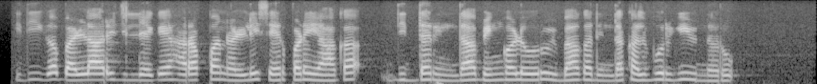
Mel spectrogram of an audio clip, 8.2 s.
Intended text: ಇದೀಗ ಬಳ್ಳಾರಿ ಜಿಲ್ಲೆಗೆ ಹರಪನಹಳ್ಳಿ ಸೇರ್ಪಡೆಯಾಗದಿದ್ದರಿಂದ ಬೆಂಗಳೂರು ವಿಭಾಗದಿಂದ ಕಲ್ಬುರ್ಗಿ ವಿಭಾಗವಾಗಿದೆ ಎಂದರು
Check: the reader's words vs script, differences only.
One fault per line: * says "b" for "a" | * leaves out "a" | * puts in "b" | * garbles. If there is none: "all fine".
* leaves out "ವಿಭಾಗವಾಗಿದೆ"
